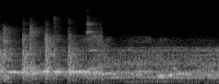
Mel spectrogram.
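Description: Hand clapping, a quick run of about five claps a second that stops about a second in.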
